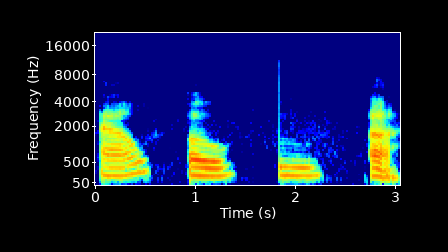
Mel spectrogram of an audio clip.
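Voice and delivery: "Ow", "oh", "ooh", "uh" as separate vowels; phonics sounds. Shown as a demonstration. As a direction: sound out "Ow, oh, ooh, uh" evenly, pausing between. Teacher sounding out spelling's sounds.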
